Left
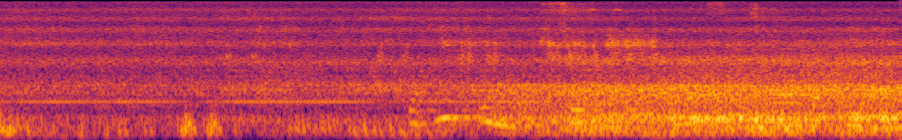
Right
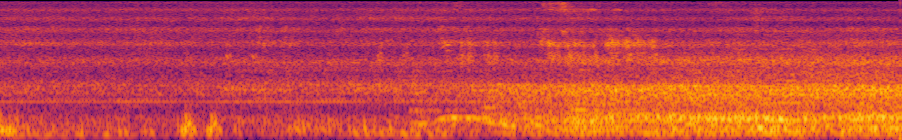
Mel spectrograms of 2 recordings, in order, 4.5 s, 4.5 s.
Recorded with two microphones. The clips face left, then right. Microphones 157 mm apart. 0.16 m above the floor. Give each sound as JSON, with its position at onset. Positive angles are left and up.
{"t": 2.0, "sound": "a woman speaking", "side_deg": 35, "distance_m": 6.0}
